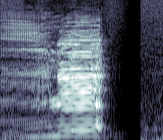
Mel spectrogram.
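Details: Zebu mooing: one low, rich, drawn-out moo that swells and rises in pitch over about a second and a half, then breaks off, followed by a brief silence and faint background noise.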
